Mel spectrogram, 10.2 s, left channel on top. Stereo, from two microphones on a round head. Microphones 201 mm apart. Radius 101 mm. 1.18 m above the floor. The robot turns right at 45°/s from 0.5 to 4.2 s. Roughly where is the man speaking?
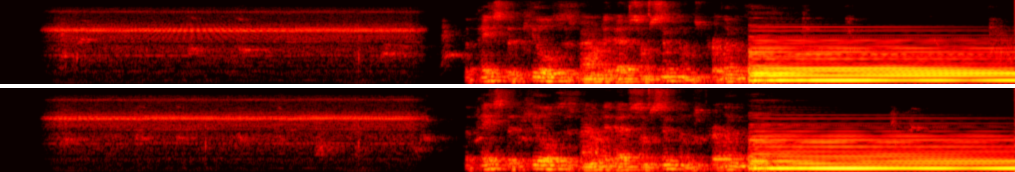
Centre.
